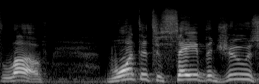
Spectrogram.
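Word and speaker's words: Loew: 16th century Jewish ghetto named rabbi love l OE w pronounced love wanted to save the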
